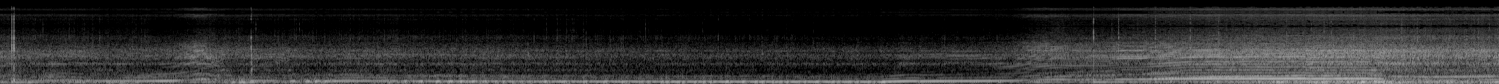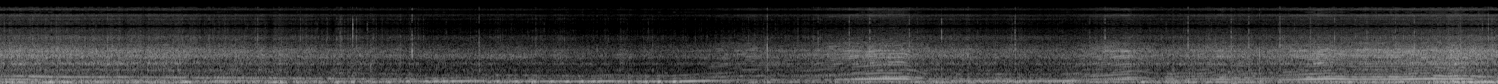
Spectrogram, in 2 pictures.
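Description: Snowmobile engine under the rider, running at a steady pitch, then revving up with a sharp rise in pitch about ten seconds in as the throttle opens and slowly falling back. It revs up again a few times near the end.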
